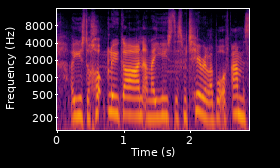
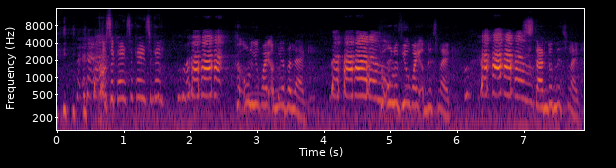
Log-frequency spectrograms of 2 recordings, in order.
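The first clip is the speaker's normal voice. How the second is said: much higher, soft and far from the mic, praising; 8 semitones higher, 16 dB quieter than usual. Real, not acted. Mum coaching toddler in play.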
